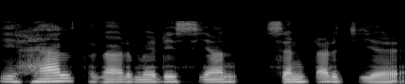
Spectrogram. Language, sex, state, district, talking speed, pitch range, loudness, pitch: Maithili, male, Bihar, Saharsa, 75 wpm, 110-120 Hz, -23 LUFS, 115 Hz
